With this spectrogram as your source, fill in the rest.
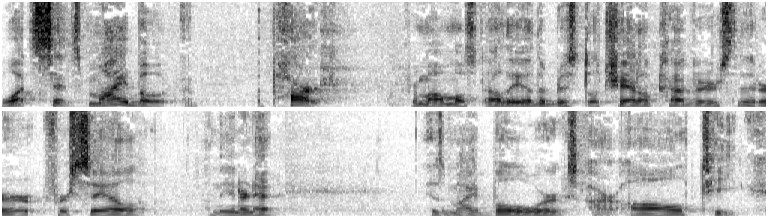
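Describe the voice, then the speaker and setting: A man talks at a fairly low pitch and a moderate pace. It is an unremarkable speaking voice with ordinary pitch variation. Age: 60s. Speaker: podcast host and skipper. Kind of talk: casual interview.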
